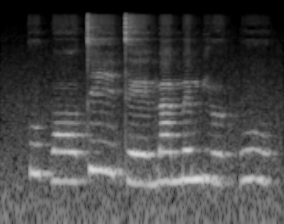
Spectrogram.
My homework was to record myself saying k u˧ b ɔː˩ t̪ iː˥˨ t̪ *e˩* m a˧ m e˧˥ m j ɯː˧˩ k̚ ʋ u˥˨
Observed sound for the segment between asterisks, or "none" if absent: eː˩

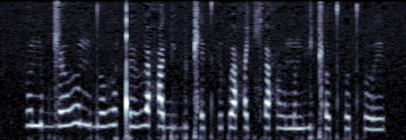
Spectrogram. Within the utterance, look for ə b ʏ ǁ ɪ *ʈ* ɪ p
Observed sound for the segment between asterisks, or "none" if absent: t̪ʰ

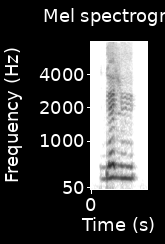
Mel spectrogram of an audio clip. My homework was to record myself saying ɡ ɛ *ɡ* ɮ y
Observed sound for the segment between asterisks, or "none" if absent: none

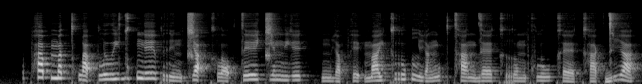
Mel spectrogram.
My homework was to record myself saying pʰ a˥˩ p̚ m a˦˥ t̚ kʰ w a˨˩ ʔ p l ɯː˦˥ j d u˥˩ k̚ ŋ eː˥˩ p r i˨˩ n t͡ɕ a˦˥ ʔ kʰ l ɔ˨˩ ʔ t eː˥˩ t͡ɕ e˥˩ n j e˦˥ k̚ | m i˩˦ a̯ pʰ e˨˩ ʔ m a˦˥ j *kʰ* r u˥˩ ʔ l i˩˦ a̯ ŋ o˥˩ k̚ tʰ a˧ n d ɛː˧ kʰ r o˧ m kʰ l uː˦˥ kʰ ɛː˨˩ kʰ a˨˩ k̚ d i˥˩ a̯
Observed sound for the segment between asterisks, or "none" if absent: k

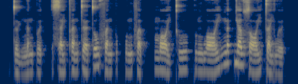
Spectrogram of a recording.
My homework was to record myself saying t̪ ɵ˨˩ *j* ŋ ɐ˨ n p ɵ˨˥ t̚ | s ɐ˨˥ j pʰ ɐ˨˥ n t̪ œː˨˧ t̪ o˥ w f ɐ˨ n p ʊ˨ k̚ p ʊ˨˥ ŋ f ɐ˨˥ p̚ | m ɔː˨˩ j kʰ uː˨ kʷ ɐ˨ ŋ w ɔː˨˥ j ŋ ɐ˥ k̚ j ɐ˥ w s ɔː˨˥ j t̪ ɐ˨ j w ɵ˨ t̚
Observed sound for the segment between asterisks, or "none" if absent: ɥ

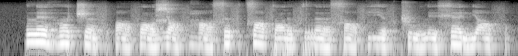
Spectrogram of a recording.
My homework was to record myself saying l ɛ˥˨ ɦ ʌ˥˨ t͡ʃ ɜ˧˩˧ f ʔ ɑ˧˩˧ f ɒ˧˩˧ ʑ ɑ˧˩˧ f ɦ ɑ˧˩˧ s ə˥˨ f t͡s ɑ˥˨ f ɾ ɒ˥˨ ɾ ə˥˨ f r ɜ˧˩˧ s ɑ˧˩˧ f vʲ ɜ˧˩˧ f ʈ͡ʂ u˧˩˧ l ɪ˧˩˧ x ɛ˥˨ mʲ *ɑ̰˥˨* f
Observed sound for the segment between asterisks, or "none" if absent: ɑ˥˨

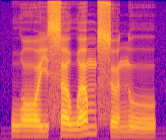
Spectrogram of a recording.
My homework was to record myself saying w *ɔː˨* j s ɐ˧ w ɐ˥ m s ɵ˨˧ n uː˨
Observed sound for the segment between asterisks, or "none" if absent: ɔː˨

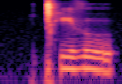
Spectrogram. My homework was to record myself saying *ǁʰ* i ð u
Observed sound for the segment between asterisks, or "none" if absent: ǀʰ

